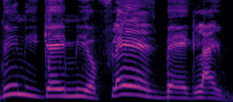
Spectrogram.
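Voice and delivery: ordinary talk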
